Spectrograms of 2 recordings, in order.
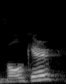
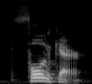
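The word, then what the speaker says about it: Volker: Folker La tusek all the time I was pronouncing your name incorrect saying vulgar but my friends from Germany said that it's ink correct and I have to say full care I'm very sorry from starting from today I'm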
